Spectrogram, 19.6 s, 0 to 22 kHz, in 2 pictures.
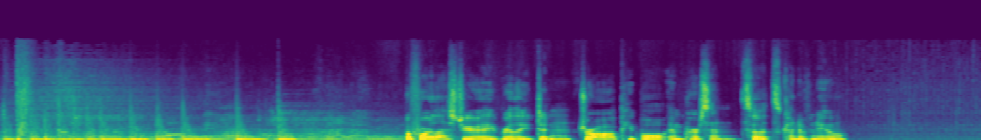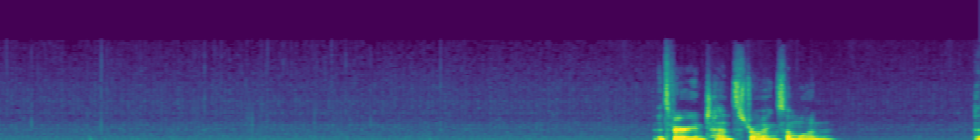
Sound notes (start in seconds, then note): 0.0 rhythmic dance music continues; 8.6 film reel clicking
